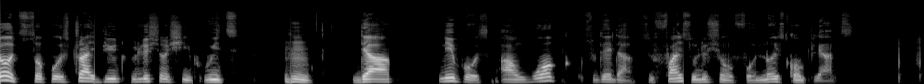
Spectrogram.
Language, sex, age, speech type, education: Nigerian Pidgin, male, 15-29, spontaneous, tertiary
